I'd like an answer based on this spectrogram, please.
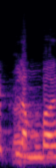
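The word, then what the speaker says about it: plumber: सर जैसे प्लम्बर, करते हैं। सब लोग प्लम्बर बोलते हैं हमारे देश में, बढ़िया है यार, क्या दिक्कत है? बी साइलेंट तो है उसमें प्लम्बर ही भी।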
